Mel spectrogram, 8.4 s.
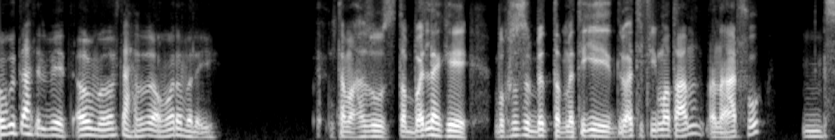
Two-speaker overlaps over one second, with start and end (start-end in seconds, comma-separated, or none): none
